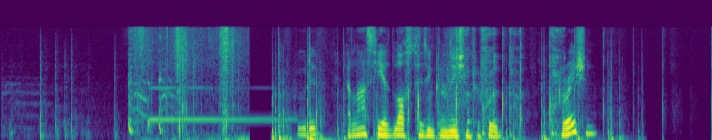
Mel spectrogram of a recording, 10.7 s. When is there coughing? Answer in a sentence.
The coughing can be heard from 1.9 to 2.7 s and from 6.8 to 8.5 s.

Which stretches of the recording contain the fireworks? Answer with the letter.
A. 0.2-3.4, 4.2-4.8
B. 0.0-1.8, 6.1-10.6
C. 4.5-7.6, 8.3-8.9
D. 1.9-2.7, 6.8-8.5
B.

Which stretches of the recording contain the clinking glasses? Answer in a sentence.
The clinking glasses can be heard from 2.2 to 4.5 s.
